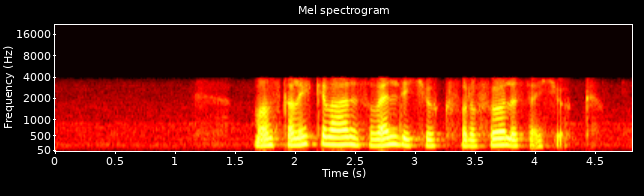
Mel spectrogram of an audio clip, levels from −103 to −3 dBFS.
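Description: The speech has passed through a Bluetooth CVSD headset codec for its whole length, a narrowband link that codes the signal as a single up-or-down bit per step with an adapting step size, which fits a 64 kbps stream. The result is telephone-band sound confined to roughly 150 Hz to 3.5 kHz, with no low body or upper air. The codec damage is plainly audible: sibilants come through scratchy, and a granular hiss sits beneath the speech.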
